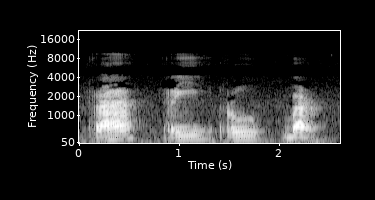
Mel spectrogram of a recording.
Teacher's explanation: Melafalkan huruf ro dengan menyentuhkan lidah ke depan atau dengan langit-langit bagian depan.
